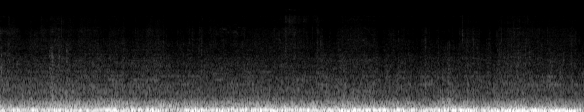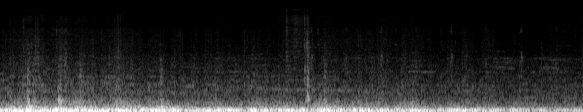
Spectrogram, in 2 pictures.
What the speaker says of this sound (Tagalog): Yan yung mga tricycle. Unti-unti na lumalabas.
